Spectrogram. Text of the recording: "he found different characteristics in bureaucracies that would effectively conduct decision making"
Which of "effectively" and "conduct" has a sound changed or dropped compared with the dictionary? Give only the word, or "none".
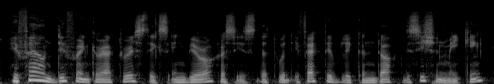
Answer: none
